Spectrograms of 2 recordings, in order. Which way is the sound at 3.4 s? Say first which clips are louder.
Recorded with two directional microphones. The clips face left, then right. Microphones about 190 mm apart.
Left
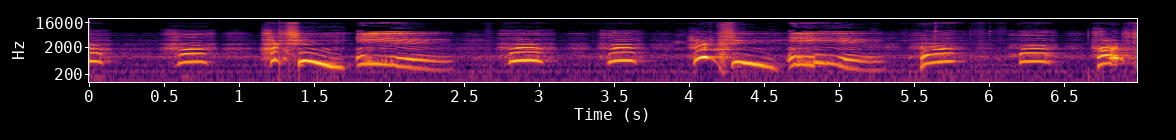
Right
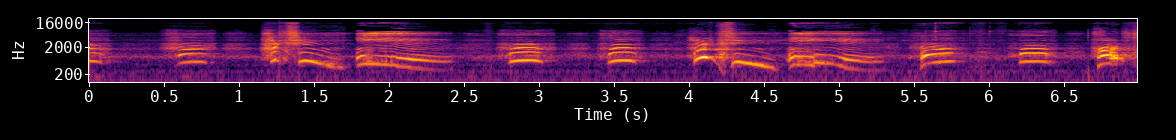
Left 3 dB; 20° left (ahead or behind).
